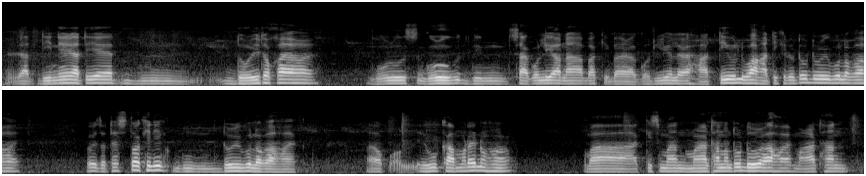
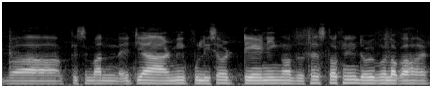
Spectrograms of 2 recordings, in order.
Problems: background sounds at intervals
